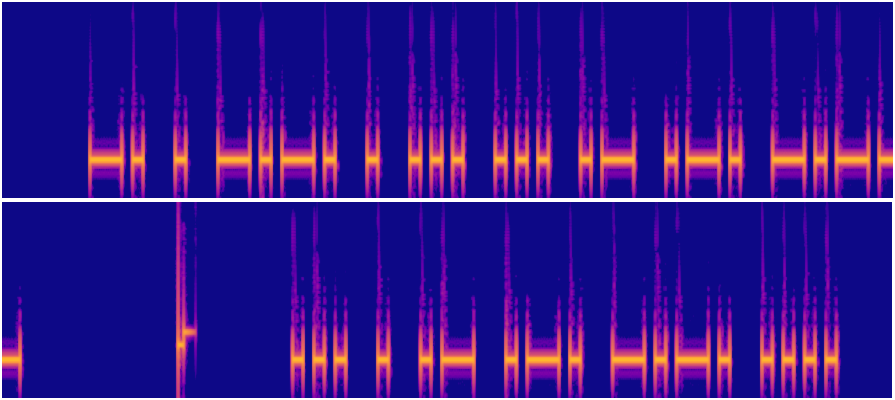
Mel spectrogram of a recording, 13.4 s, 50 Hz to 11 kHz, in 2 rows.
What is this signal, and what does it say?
Morse code, heard as a keyed tone, about 15 wpm, 700 Hz. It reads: NECESSARY SEARCH
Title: Sentences from Top 800 Words - New Word Drill - 15wpm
